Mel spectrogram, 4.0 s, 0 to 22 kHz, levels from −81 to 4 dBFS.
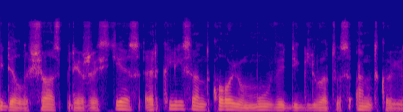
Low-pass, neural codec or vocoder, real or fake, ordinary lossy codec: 9.9 kHz; vocoder, 22.05 kHz, 80 mel bands, WaveNeXt; fake; Opus, 24 kbps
